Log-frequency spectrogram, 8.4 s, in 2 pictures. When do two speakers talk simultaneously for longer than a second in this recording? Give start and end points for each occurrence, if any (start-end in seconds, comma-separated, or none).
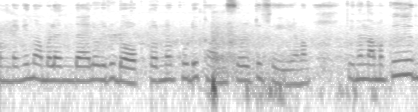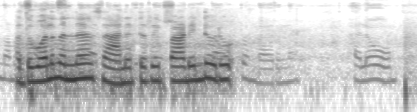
4.4-6.3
